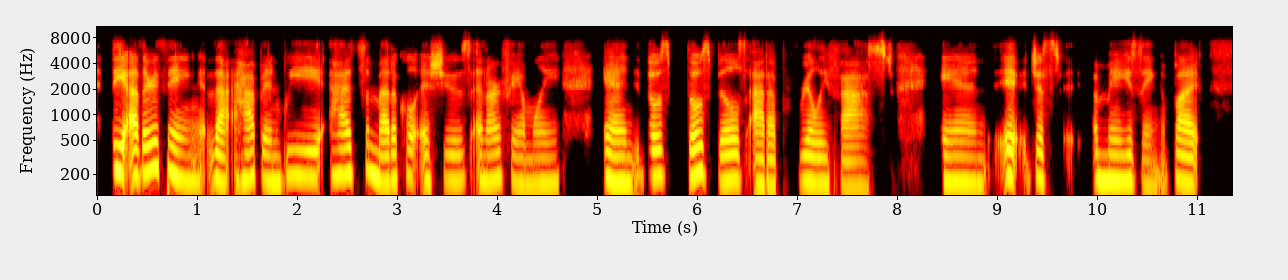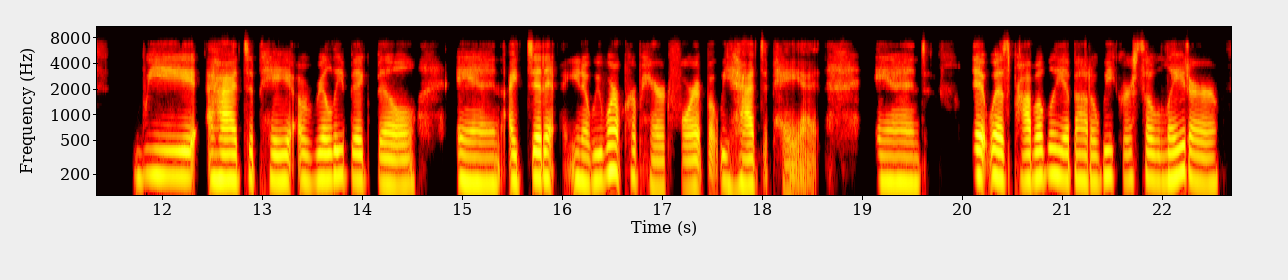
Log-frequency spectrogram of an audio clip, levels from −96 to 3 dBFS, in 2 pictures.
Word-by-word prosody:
the 220 -2 +8
other 210 +5 +6
thing 180 -8 0
that 170 -1 +2
happened, 175 -2 0
we 190 -1 0
had 200 +1 +1
some 220 -3 -2
medical 175 +3 +1
issues 170 +1 +1
in 170 - -3
our 175 +2 +1
family 155 -2 -5 0.5
and 160 -3 +2
those 190 0 +2 0.2
those 200 +1 +4
bills 170 +1 0
add 155 0 +3
up 150 - -1 0.2
really 160 -2 0
fast 140 -1 -1 0.5
and 165 -1 -2
it 190 0 +2
just 180 - -1
i - - -16 0.3
amazing, 170 - -1
but 165 -3 +4 0.7
we 190 0 +1
had 175 -1 +5
to 180 - -3
pay 170 -1 -1
a 175 - -1
really 175 +3 0
big 175 -2 -1
bill 155 0 0 0.4
and 160 -2 -1
I 170 - +2
didn't 180 -1 +4
you 180 - -5
know, 160 - 0
we 170 +2 -2
weren't 220 +3 +3
prepared 145 -6 -5
for 145 0 -1
it, 150 - +1
but - - -6
we 170 - -4
had 150 0 +2
to - - -10
pay - - -7
it. - - -8 0.6
And 160 -1 -2 0.5
it 195 -2 +5
was 185 -3 +4
probably 185 +2 +1
about 175 -1 -1
a 165 - -2
week 190 +1 -4
or 170 +1 -5
so 175 0 -1
later, 170 -2 0
170 Hz, 160 wpm, -25 LUFS, 160-185 Hz, 0.7 s, the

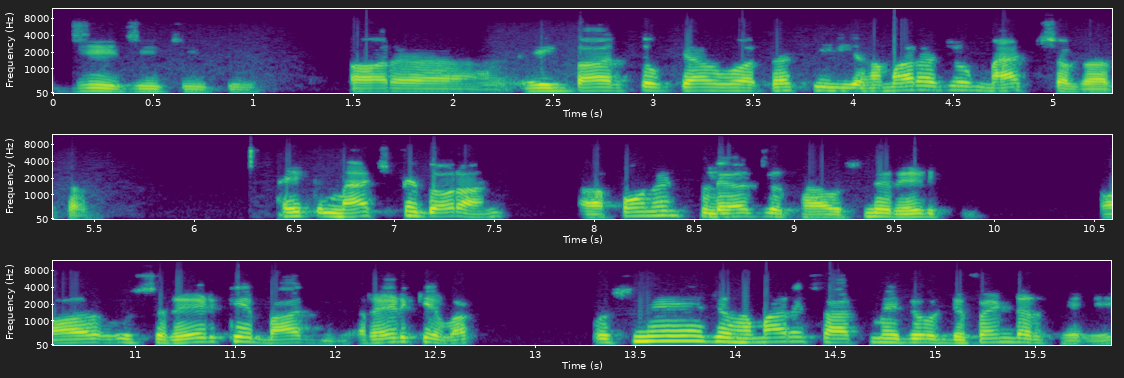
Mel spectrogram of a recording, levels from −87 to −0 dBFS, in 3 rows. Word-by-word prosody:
जी, 115 +2 -1
जी, 105 0 -4
जी, 100 0 -9
जी। 90 +1 -12 0.5
और 105 -2 -3
एक 125 - +1
बार 130 +1 +2
तो 145 - +3
क्या 135 +1 0
हुआ 130 -2 +1
था 135 +2 0
कि 135 -2 -3
हमारा 150 +6 +2
जो 160 - -1
मैच 140 - +2
चल - - +1
रहा 100 0 +4
था, - - 0 1.1
एक 155 -1 0
मैच 165 +4 +1
के - - +6
दौरान 150 -3 +1 0.5
अपोनेंट 170 +9 0
प्लेयर 135 +1 +3
जो 140 -2 +1
था, 115 -3 -1
उसने 140 +6 +1
रेड 130 0 +1
की - - -29 0.7
और 135 +3 +3 0.2
उस 140 0 -6
रेड 165 +5 +3
के 185 - +5
बाद 135 +2 0 0.3
रेड 160 +5 +3
के - - +2
वक़्त, - - -4 0.6
उसने 195 +6 +4
जो 170 - +5
हमारे 165 +3 0
साथ 155 -5 +1
में 155 - +3
जो 145 - +4
डिफ़ेंडर 150 +4 0
थे, 110 -1 -7
135 Hz, 170 wpm, -14 LUFS, 115-155 Hz, 1.1 s, के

